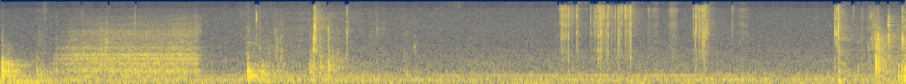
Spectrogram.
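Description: Scissors snip through a small piece of speaker cable during assembly, a few short crisp cuts and rustles spread across a quiet moment.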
